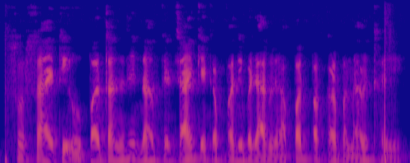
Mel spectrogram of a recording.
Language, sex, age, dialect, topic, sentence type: Magahi, male, 51-55, Central/Standard, agriculture, statement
